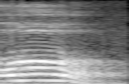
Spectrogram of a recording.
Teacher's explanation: इसका उच्चारण करने में जब भी हम बोलते हैं ओ, तो कंठ और ओष्ठ दोनों का ही प्रयोग किया जाता है, इसीलिए इसको कंठोष्ठ कहते हैं।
